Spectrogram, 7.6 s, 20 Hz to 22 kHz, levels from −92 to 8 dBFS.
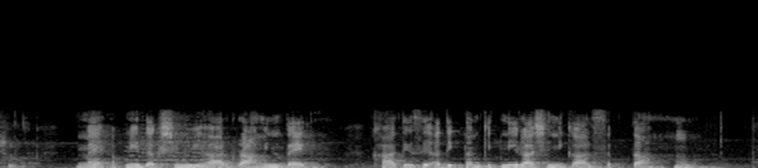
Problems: constant background noise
